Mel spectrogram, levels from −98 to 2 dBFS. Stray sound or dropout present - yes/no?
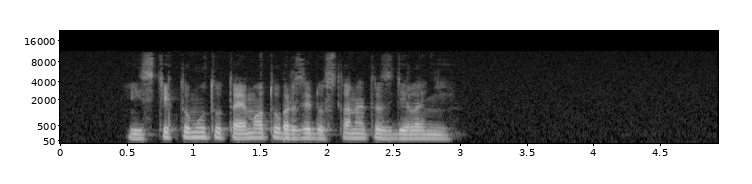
no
